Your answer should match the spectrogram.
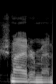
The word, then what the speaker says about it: Schneiderman: Well, so what happened yesterday with Eric Schneiderman, who's the New York? How you pronounce that last name?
